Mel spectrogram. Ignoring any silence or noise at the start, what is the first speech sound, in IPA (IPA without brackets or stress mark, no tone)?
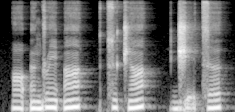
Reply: ɑ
